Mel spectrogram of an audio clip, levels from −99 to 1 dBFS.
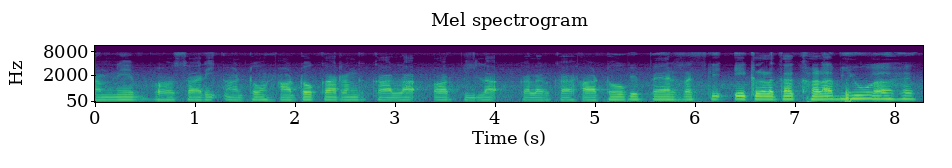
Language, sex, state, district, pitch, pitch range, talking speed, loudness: Hindi, male, Chhattisgarh, Bilaspur, 115 Hz, 110-130 Hz, 165 wpm, -26 LUFS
